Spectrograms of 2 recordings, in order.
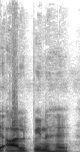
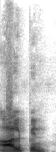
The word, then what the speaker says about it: आलपीन: आलपिन, आलपिन दीजिए, ये आलपिन है। अब देखिए उच्चारण में कितनी गलती कर रहे हैं, आलपिन, जबकि वो आलपीन है। आलपीन पीन, ये सही शब्द है।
